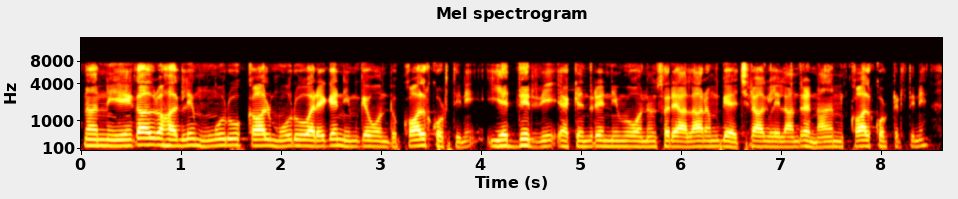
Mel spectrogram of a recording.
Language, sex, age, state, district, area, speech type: Kannada, male, 45-60, Karnataka, Chitradurga, rural, spontaneous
